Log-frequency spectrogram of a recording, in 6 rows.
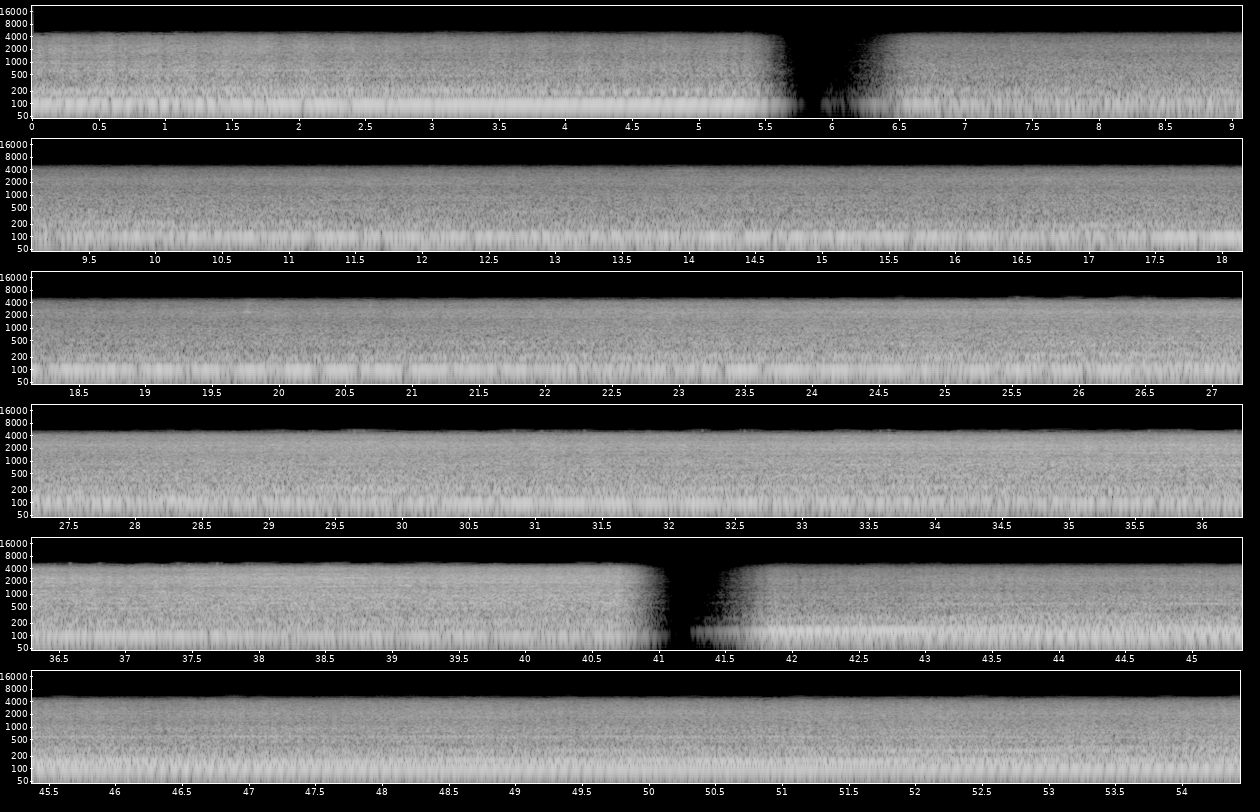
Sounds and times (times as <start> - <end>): Railroad car, train wagon: 0.0 - 54.4
Train: 0.0 - 54.4.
